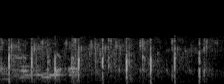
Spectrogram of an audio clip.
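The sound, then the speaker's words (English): An audience at a church service claps hands for Jesus in a steady, quick rhythm, about four sharp claps per second, with a murmur of voices running underneath. “Come on and clap your hands for Jesus.”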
